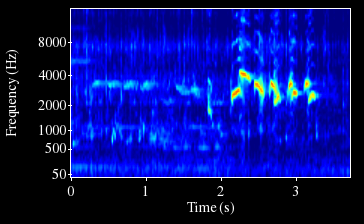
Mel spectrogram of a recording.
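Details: Orange-headed thrush song played as therapy to coax a stressed, silent bird into singing again: soft, low warbling at first, then a loud run of five quick rising whistled notes in about one second.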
